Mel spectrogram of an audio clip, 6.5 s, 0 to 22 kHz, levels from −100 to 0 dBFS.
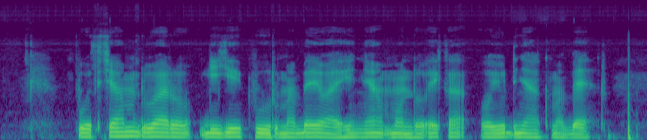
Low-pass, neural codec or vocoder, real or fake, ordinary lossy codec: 19.8 kHz; vocoder, 48 kHz, 128 mel bands, Vocos; fake; none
